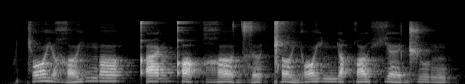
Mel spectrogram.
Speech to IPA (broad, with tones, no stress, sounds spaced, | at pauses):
c ɔ˧˥˧ j ʁ ʌ˩˥ j ŋ ʌ˥ | qʼ æ˥ ŋ qʼ ɔ˥˩ q ʁ ʌ˧˥˧ d͡z ə˧˥˧ ǁ ʌ˥˩ j ɔ˥ j ɲ ə˥˩ q ʊ˧˥˧ ç ɛ˥˧ d͡ʒ ʊ˥˧ ŋ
